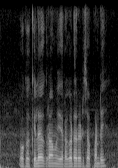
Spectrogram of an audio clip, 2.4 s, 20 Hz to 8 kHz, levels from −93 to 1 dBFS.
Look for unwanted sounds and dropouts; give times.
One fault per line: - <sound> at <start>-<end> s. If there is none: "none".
none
